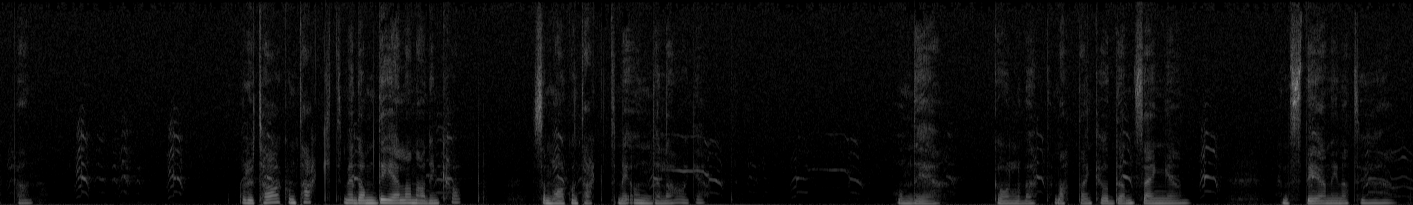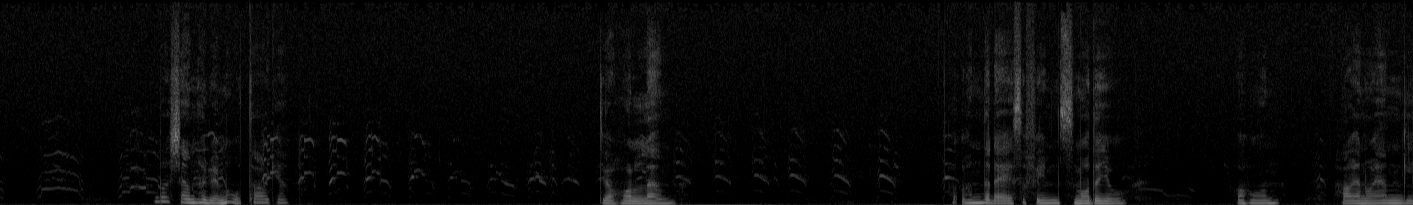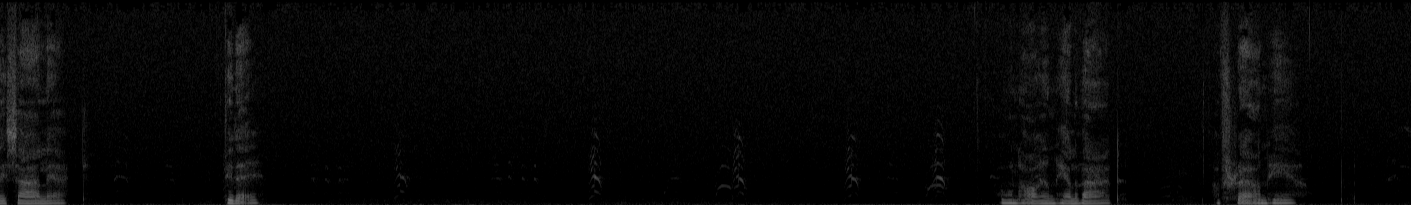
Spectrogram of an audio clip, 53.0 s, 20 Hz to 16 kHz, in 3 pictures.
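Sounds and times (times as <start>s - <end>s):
faint bird calls: 0.0s - 2.4s, 7.0s - 10.9s, 12.8s - 15.8s, 16.9s - 30.0s, 31.7s - 33.2s, 34.0s - 34.4s, 36.7s - 37.6s, 38.5s - 40.6s, 41.4s - 43.0s, 43.6s - 44.8s, 45.8s - 47.8s.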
